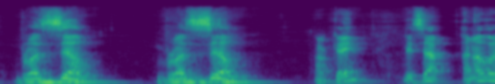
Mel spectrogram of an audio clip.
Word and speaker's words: Brazil: So we say Brazil. Two parts, the stress on the second part. Brazil.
